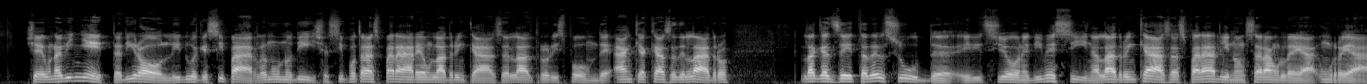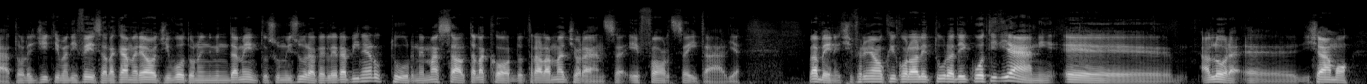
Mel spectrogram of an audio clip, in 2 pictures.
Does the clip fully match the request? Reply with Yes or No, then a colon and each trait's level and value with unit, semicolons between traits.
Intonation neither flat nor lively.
Yes: average, 3.6 semitones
